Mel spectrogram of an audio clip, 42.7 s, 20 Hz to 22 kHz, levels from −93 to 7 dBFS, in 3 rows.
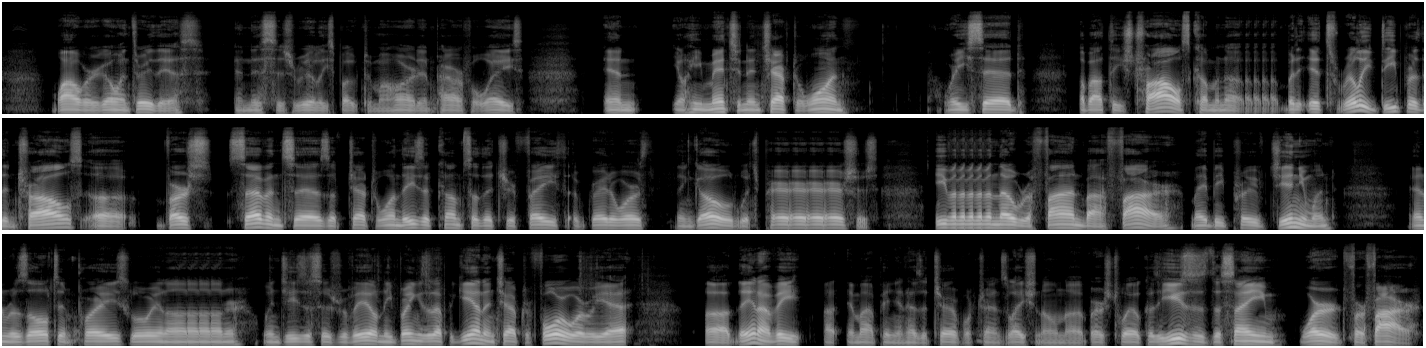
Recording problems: audio stuttering; 4 times, first at 12 s

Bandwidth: 15 kHz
